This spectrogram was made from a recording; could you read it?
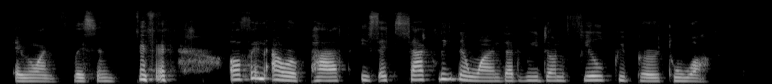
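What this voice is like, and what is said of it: Non-native English accent. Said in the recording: “my amazing English ... Your English is charming ... with my accent”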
